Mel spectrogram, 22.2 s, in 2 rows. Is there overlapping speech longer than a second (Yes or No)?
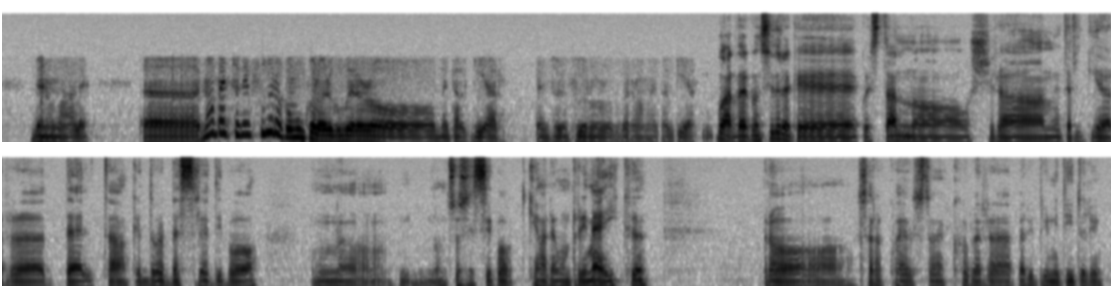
No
